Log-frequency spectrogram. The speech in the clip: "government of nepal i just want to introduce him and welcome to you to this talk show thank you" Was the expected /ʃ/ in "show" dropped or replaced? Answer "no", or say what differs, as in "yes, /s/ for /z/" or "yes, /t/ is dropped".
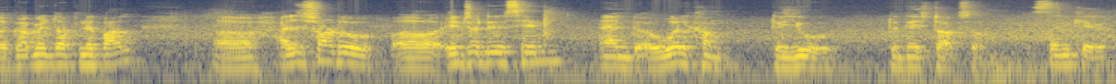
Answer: yes, /s/ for /ʃ/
